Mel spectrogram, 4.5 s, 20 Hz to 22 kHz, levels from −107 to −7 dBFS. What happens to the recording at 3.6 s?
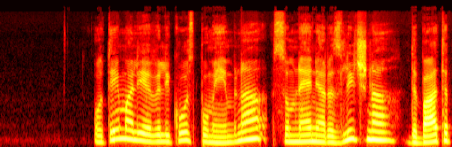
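At 3.6 s the level is still climbing from automatic gain rising. This began at 1.07 s and continues to the end of the clip. The automatic gain control judged the input too quiet. It is raising its gain step by step, not all at once. The speech and the background noise therefore swell together. Nothing in the source itself gets louder. The whole signal is simply being turned up slowly.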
